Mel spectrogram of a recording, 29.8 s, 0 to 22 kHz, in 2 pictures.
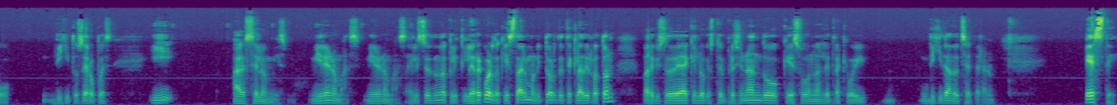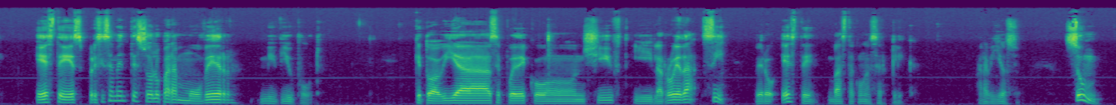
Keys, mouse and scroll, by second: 2.0 click, 2.7 click, 3.3 click, 3.9 click, 4.5 click, 5.2 click, 17.2-20.2 drag, 22.6-24.3 shift+middle drag, 25.5-27.4 drag, 29.5-29.7 drag.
